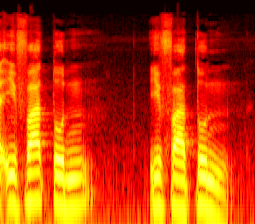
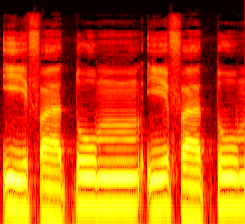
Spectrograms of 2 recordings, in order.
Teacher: Kemudian cara membacanya juga disertai dengan gunnah, disertai dengan dengungan. Jadi ini kita baca ifatum, tum masuk melebur ke huruf mim. Jangan dibaca ifatun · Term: idgham bi gunnah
